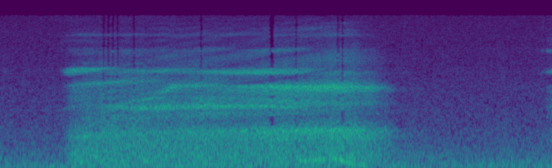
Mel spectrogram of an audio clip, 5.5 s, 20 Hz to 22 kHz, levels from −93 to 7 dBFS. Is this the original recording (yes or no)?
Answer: no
